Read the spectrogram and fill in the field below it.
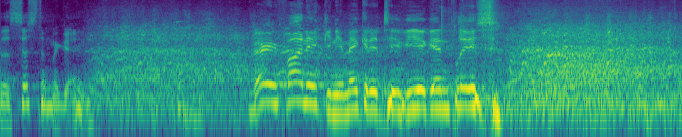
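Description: An audience cheers and applauds.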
